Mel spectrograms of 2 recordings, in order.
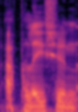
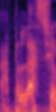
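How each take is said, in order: First: It is said with an English pronunciation. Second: It is said with a French pronunciation.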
